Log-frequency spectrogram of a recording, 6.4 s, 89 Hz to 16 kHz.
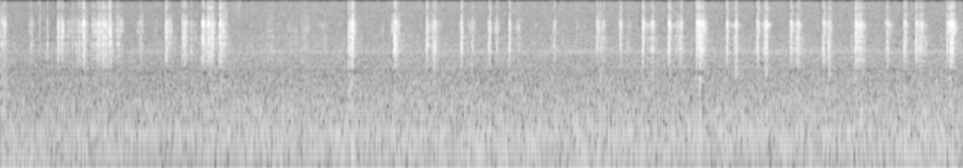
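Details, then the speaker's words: On a disassembled Nokia Lumia 920, the removed camera module is shaken, giving a light, irregular clicky rattle. This is the floating optical image stabiliser lens, normal and heard when the vibrating alert goes. "this is the rattle you can hear when the vibrating alert goes"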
